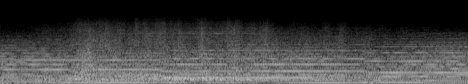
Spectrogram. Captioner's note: plane engine roaring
